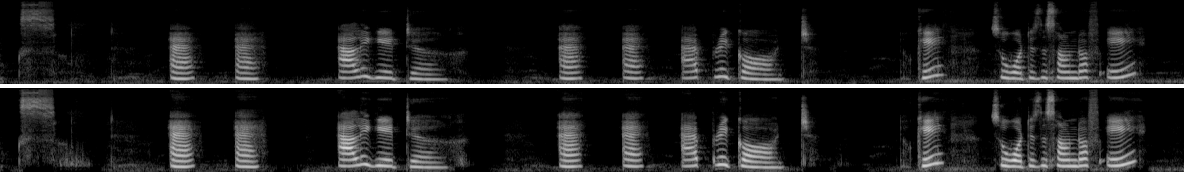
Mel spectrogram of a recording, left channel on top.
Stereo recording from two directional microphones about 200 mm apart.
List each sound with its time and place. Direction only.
0.2 s whispering: 45° right (ahead or behind)
1.0 s a sound: 45° right (ahead or behind)
9.0 s a woman's voice: 45° right (ahead or behind)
